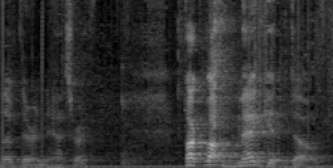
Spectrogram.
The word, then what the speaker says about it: Megiddo: there in Nazareth about Megiddo correct pronunciation Megiddo but it's also so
